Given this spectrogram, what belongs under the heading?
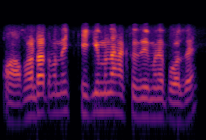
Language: Assamese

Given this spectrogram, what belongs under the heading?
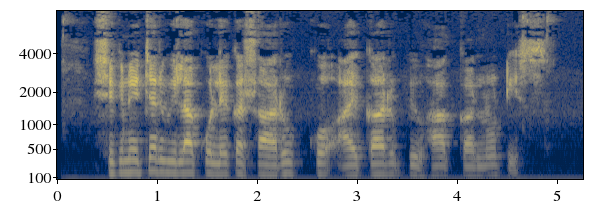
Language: Hindi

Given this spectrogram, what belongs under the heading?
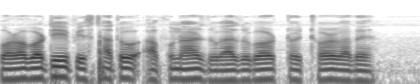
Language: Assamese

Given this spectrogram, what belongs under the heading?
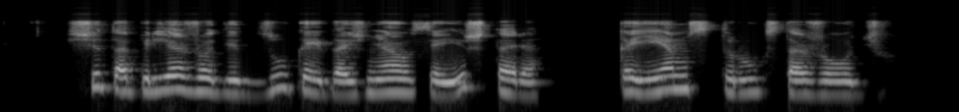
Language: Lithuanian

